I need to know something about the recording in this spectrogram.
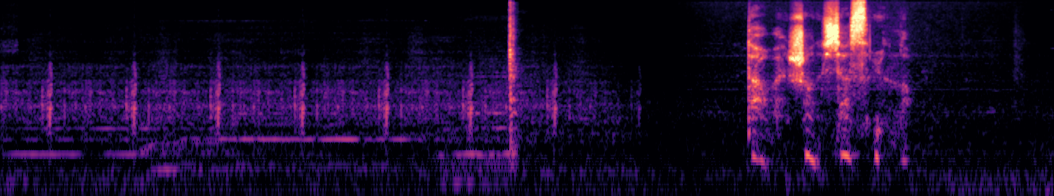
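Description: A record playing on a vertical turntable: slow held notes that step up in pitch, over a soft regular tick. About five seconds in it stops with a sharp click as the turntable's knob is turned. Near the end comes a short breathy whisper.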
